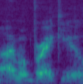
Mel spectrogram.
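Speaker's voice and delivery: hushed, breathy, whispered masked-villain voice. After telling listeners you hope they enjoyed it, return to your Bane impersonation. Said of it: "little impersonation of Bane".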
